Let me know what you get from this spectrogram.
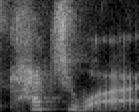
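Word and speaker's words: Quechua: It's Ketwa.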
